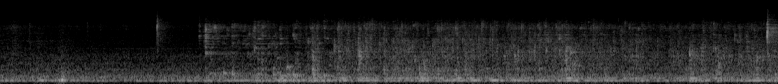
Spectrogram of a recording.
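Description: Homemade wine poured into bottles, a steady gurgling splash of liquid filling glass at close range, running continuously with no talking.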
